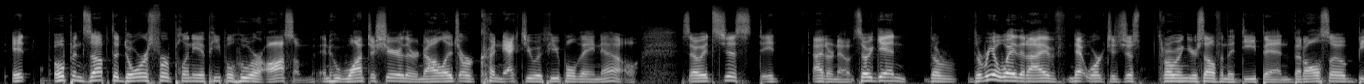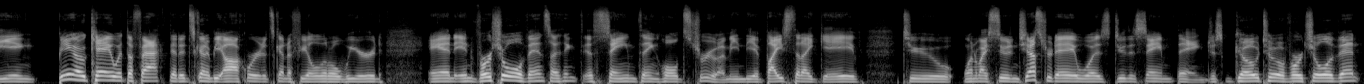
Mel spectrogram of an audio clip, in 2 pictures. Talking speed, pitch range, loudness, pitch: 235 wpm, 130-150 Hz, -20 LUFS, 140 Hz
